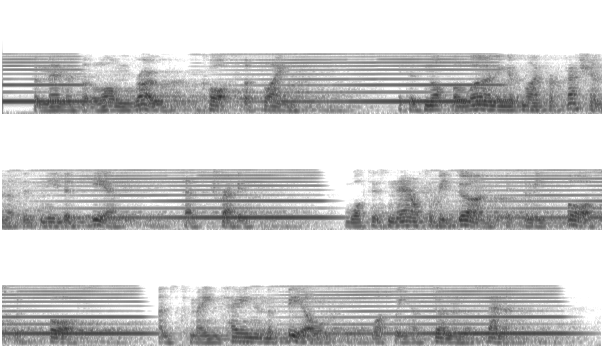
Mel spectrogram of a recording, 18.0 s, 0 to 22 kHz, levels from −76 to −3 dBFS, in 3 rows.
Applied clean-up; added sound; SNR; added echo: none; Bowed string instrument; 1 dB; reverberation time 2.4 s.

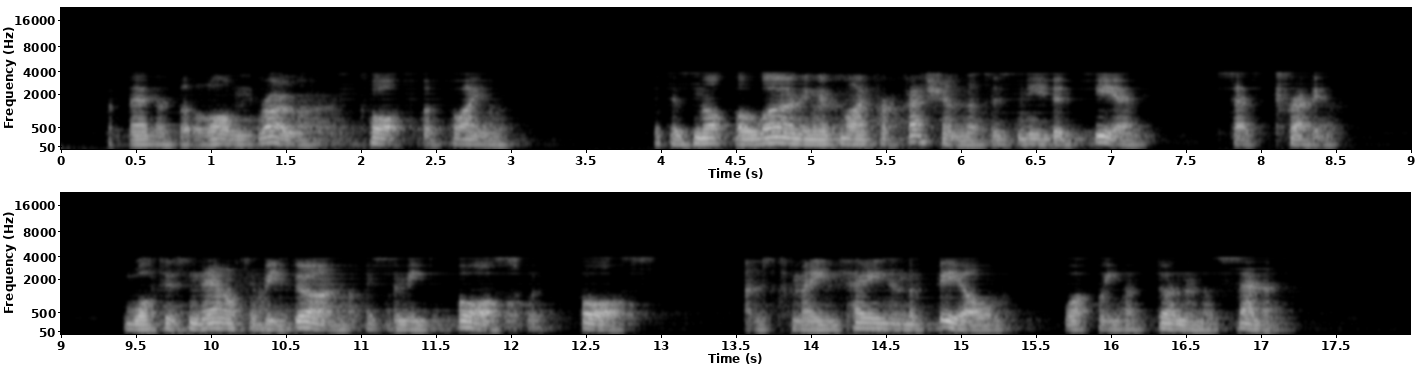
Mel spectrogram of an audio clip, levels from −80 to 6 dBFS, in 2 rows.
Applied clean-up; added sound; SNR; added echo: neural mask model DeepFilterNet 3.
